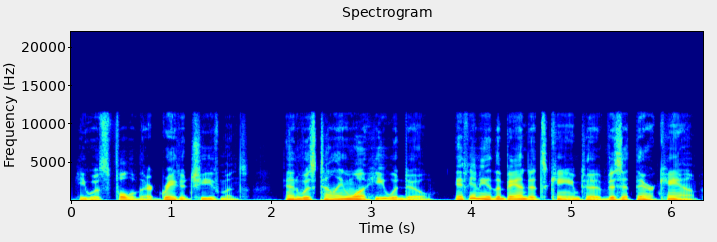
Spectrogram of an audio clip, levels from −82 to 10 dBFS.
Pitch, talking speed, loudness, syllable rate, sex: 100 Hz, 230 wpm, -18 LUFS, 5.4 syllables/s, male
